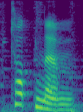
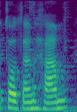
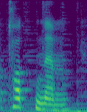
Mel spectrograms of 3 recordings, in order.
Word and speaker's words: Tottenham: Tottenham też brzmi Okej ale Anglicy mówią totam Totem więc jak będziemy rozmawiać z jakimś Anglikiem to nie Tottenham tylko Totem tak samo Przecież nie wymawiamy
